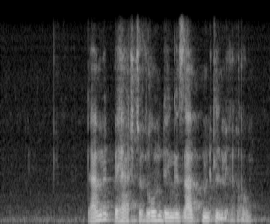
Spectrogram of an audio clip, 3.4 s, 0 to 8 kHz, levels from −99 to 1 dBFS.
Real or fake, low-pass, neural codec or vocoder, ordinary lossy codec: fake; 7.2 kHz; vocoder, 22.05 kHz, 80 mel bands, HiFi-GAN; none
